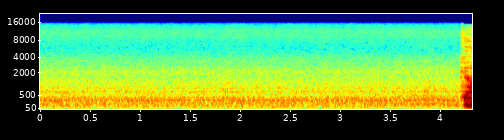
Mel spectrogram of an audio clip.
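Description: Steady room tone: an even background hiss with a faint hum, without speech.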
